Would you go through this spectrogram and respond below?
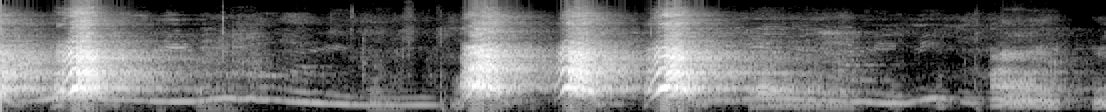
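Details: Domestic dog barking at nothing, one sharp bark followed by a long falling tonal sound, then a quick burst of three rough barks with a trailing tone and a fainter final sound.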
